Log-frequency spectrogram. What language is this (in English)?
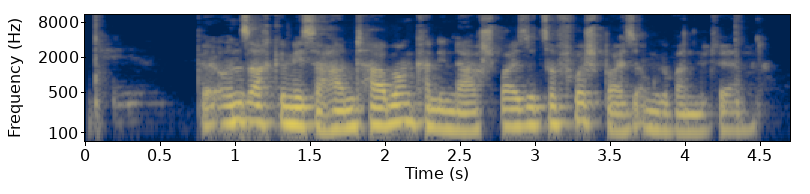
German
